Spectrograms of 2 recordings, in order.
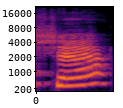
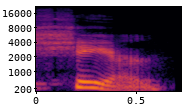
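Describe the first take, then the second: First: The word ends without an r sound. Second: The word ends with an r sound. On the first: The speaker calls it right. "that's how it's pronounced here" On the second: The speaker calls it wrong. "it is not pronounced like share"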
